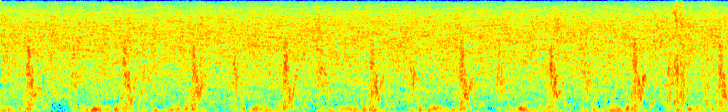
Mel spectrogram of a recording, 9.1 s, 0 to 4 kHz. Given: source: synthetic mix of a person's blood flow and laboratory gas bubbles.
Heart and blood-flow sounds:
Doppler ultrasound of blood flow; precordium
8.20-8.64 s: bubbles
8.76-8.92 s: bubbles
From the record:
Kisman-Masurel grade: 213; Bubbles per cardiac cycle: several, 3 to 8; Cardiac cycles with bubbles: 1 to 10%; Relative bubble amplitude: loud (0.450 to 0.775); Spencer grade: 1 (occasional bubble signal discernible with the cardiac motion signal, with majority of cardiac periods free of bubbles); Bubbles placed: only in the low amplitude regions of the cardiac cycle

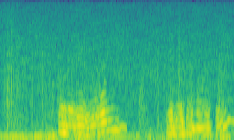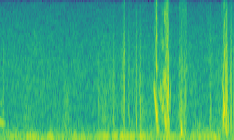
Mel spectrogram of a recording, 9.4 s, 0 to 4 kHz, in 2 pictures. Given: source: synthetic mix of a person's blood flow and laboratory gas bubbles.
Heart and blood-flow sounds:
Doppler ultrasound of blood flow; subclavian vein
7.75-8.10 s: bubbles
8.26-8.42 s: bubbles
9.10-9.29 s: bubbles
From the record:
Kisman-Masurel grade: 223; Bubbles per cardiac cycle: several, 3 to 8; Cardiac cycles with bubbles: 10 to 50%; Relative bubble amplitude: loud (0.450 to 0.775); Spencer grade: 2 (many but less than half of the cardiac periods contain bubble signals, singularly or in groups); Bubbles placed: anywhere in the cardiac cycle

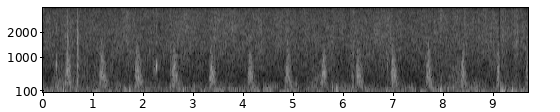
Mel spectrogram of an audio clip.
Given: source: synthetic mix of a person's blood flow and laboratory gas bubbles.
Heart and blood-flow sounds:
Doppler ultrasound of blood flow; subclavian vein
0.23-0.28 s: bubbles
2.19-2.31 s: bubbles
2.52-2.58 s: bubbles
6.14-6.20 s: bubbles
6.85-6.93 s: bubbles
From the record:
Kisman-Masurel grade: 121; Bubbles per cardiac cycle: 1 to 2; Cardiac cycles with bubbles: 10 to 50%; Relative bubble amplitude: barely perceptible (0.100 to 0.250); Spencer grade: 2 (many but less than half of the cardiac periods contain bubble signals, singularly or in groups); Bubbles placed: anywhere in the cardiac cycle

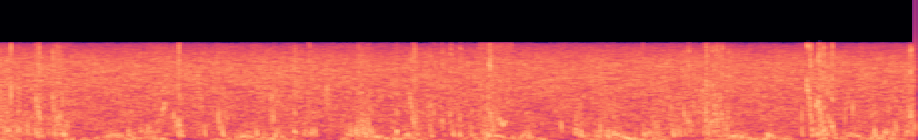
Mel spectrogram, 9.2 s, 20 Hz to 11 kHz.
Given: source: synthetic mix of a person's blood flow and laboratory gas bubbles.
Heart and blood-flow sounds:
Doppler ultrasound of blood flow; precordium
0.00-0.77 s: bubbles
1.19-1.38 s: bubbles
1.42-1.91 s: bubbles
1.99-2.13 s: bubbles
2.17-2.33 s: bubbles
2.54-2.68 s: bubbles
2.70-2.85 s: bubbles
2.90-3.39 s: bubbles
3.45-3.79 s: bubbles
3.96-4.05 s: bubbles
4.11-5.17 s: bubbles
5.61-5.69 s: bubbles
5.75-6.26 s: bubbles
6.46-6.66 s: bubbles
6.70-7.38 s: bubbles
8.02-8.42 s: bubbles
8.46-8.61 s: bubbles
8.74-9.19 s: bubbles
From the record:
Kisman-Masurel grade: 343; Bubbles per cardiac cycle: rolling drumbeat, 9 or more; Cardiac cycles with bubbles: 100%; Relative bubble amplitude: loud (0.450 to 0.775); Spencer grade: 3 (all of the cardiac periods contain showers or single bubble signals, but not dominating or overriding the cardiac motion signals); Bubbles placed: anywhere in the cardiac cycle

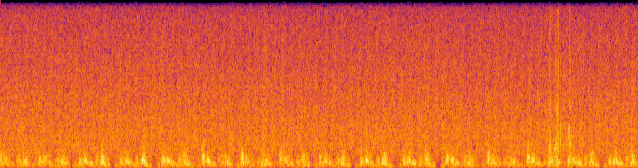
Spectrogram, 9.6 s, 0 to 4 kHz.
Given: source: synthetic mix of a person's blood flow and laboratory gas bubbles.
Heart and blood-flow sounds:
Doppler ultrasound of blood flow; precordium
8.20-8.63 s: bubbles
From the record:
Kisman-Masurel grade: 212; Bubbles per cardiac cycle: several, 3 to 8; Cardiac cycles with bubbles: 1 to 10%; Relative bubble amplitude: moderate (0.250 to 0.450); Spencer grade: 1 (occasional bubble signal discernible with the cardiac motion signal, with majority of cardiac periods free of bubbles); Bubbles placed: anywhere in the cardiac cycle

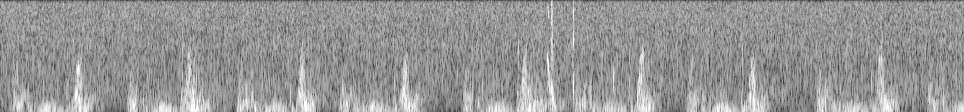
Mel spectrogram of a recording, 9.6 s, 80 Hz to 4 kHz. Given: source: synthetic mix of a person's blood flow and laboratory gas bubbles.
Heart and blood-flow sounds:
Doppler ultrasound of blood flow; precordium
5.43-5.59 s: bubbles
5.70-5.76 s: bubbles
6.10-6.17 s: bubbles
From the record:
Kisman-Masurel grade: 213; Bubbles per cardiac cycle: several, 3 to 8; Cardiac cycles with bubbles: 1 to 10%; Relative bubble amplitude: loud (0.450 to 0.775); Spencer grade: 1 (occasional bubble signal discernible with the cardiac motion signal, with majority of cardiac periods free of bubbles); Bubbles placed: only in the low amplitude regions of the cardiac cycle

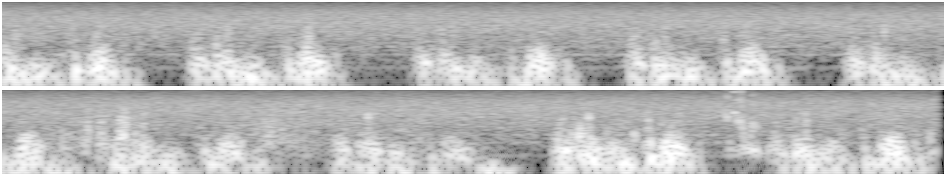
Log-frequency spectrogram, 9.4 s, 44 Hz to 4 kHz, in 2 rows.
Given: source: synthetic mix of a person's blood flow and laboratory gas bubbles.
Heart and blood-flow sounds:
Doppler ultrasound of blood flow; precordium
8.32-8.56 s: bubbles
9.32-9.42 s: bubbles
From the record:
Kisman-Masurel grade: 221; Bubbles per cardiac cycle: several, 3 to 8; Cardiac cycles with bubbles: 10 to 50%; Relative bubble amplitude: barely perceptible (0.100 to 0.250); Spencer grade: 2 (many but less than half of the cardiac periods contain bubble signals, singularly or in groups); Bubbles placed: only in the low amplitude regions of the cardiac cycle

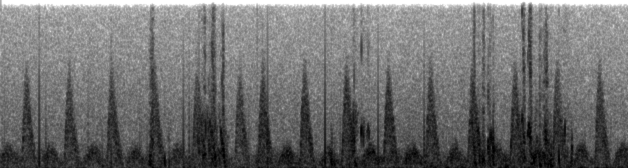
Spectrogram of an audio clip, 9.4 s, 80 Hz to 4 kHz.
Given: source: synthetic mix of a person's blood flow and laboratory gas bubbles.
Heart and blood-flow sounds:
Doppler ultrasound of blood flow; subclavian vein
2.21-2.33 s: bubbles
2.44-2.57 s: bubbles
2.92-3.43 s: bubbles
4.94-5.06 s: bubbles
5.24-5.55 s: bubbles
7.04-7.45 s: bubbles
7.80-8.32 s: bubbles
8.36-8.55 s: bubbles
From the record:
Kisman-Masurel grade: 222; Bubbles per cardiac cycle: several, 3 to 8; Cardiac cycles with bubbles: 10 to 50%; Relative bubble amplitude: moderate (0.250 to 0.450); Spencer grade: 2 (many but less than half of the cardiac periods contain bubble signals, singularly or in groups); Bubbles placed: anywhere in the cardiac cycle

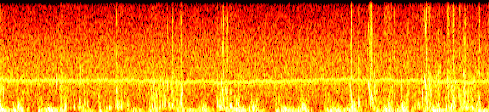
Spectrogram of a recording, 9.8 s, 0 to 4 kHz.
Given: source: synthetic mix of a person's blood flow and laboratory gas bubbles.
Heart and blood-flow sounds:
Doppler ultrasound of blood flow; precordium
0.00-0.10 s: bubbles
1.10-1.81 s: bubbles
1.95-2.04 s: bubbles
2.10-2.26 s: bubbles
2.29-2.61 s: bubbles
2.96-3.70 s: bubbles
4.31-4.90 s: bubbles
6.96-7.11 s: bubbles
7.14-7.24 s: bubbles
7.28-7.56 s: bubbles
7.68-7.91 s: bubbles
8.10-8.83 s: bubbles
8.90-9.64 s: bubbles
9.75-9.79 s: bubbles
From the record:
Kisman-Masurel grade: 332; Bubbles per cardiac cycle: rolling drumbeat, 9 or more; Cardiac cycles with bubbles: 50 to 99%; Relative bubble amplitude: moderate (0.250 to 0.450); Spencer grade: 3 (all of the cardiac periods contain showers or single bubble signals, but not dominating or overriding the cardiac motion signals); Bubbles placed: anywhere in the cardiac cycle

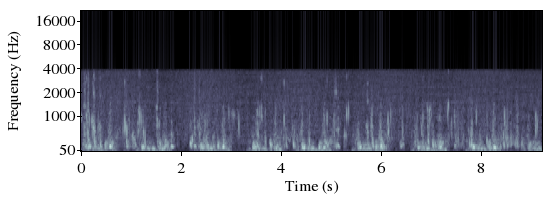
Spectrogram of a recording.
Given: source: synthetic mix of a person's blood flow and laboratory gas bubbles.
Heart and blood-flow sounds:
Doppler ultrasound of blood flow; precordium
0.00-0.47 s: bubbles
0.82-1.33 s: bubbles
1.50-1.62 s: bubbles
1.79-1.91 s: bubbles
2.18-2.59 s: bubbles
2.63-2.79 s: bubbles
2.95-3.10 s: bubbles
3.14-3.23 s: bubbles
3.48-3.73 s: bubbles
3.98-4.41 s: bubbles
4.54-4.63 s: bubbles
4.90-5.22 s: bubbles
5.26-5.41 s: bubbles
5.49-5.61 s: bubbles
5.70-5.91 s: bubbles
6.13-6.25 s: bubbles
6.39-6.50 s: bubbles
6.66-6.75 s: bubbles
6.80-7.11 s: bubbles
7.32-7.69 s: bubbles
7.73-8.06 s: bubbles
8.11-8.18 s: bubbles
8.37-8.90 s: bubbles
9.06-9.18 s: bubbles
From the record:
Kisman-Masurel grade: 342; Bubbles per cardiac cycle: rolling drumbeat, 9 or more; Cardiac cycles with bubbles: 100%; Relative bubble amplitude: moderate (0.250 to 0.450); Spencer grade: 3 (all of the cardiac periods contain showers or single bubble signals, but not dominating or overriding the cardiac motion signals); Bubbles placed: only in the low amplitude regions of the cardiac cycle

